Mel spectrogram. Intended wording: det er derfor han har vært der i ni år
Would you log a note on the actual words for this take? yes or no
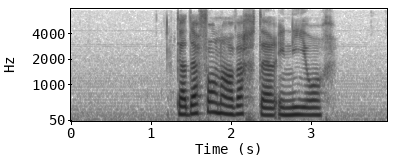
no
